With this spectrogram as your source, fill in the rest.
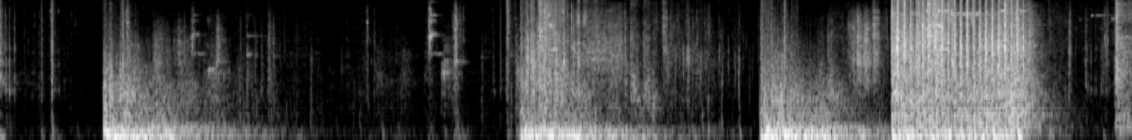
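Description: Automatic gunfire fires in loud bursts that boom and echo.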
